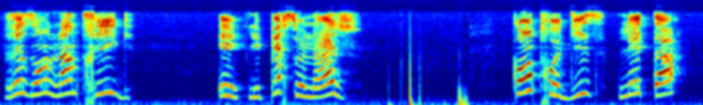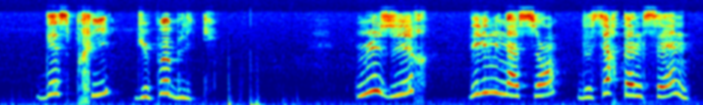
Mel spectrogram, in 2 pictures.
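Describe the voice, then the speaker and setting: Very high, childlike voice, slow halting narration. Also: lively intonation, fairly bright tone, lo-fi sound, slight background noise. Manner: halting phrase-by-phrase reading with casual asides to viewers. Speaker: video host. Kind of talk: informal countdown narration for an online video.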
